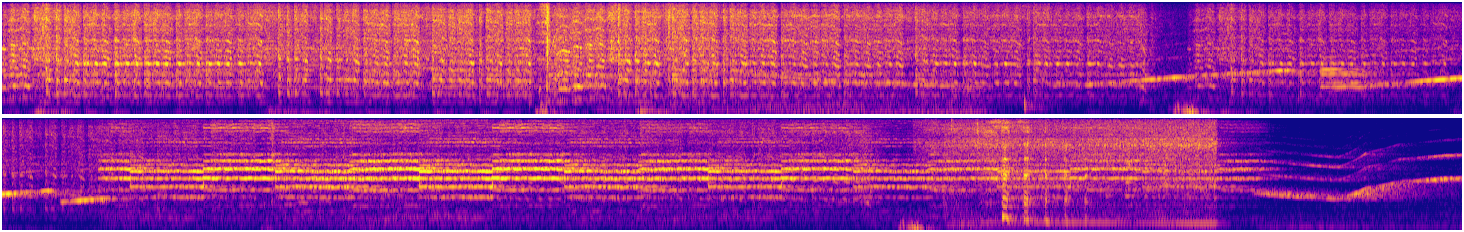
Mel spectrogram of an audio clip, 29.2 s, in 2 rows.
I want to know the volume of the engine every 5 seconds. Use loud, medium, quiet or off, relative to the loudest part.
loud, loud, medium, quiet, quiet, medium.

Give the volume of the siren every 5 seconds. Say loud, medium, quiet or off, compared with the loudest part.
quiet, quiet, medium, loud, loud, medium.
